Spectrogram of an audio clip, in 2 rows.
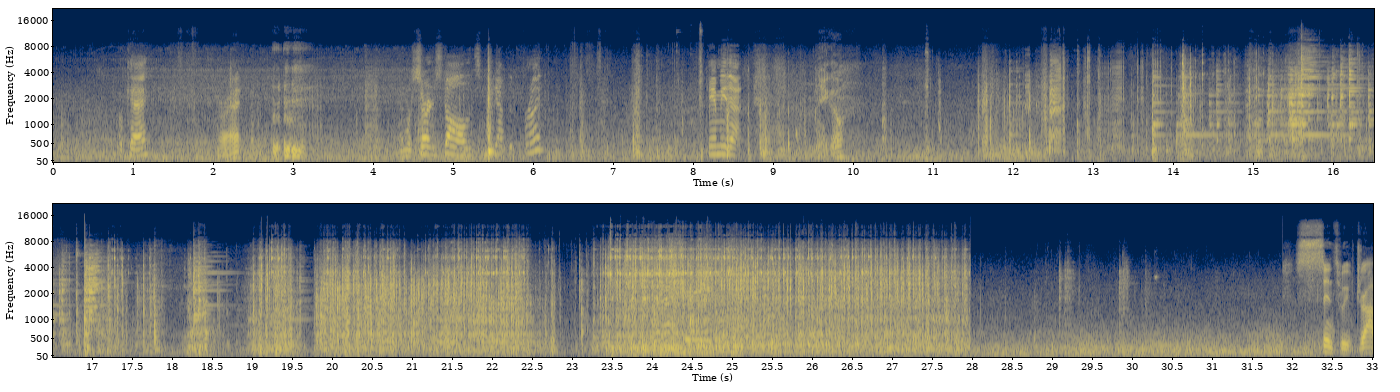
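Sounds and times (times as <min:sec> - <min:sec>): anchor chain clanking and rattling: 0:03.8 - 0:09.9, 0:11.5 - 0:28.0.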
